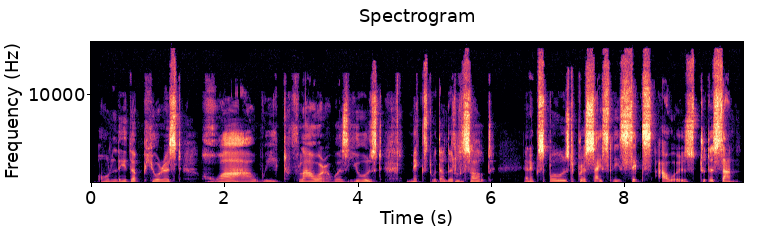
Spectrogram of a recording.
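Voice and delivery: high, measured recipe recital; precise, high-voiced old master; dignified old master. A narrator's reading. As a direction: recite each step with prickly pride.

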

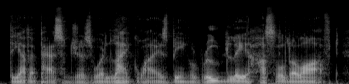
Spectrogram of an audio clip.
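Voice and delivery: ordinary delivery

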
